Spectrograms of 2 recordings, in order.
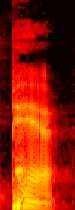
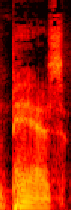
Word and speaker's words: pear: Apples and pears, en anglais, ça s'écrit P-E-A-R, mais on prononce bien pear, comme bear, comme l'ours, hein, on ne dit pas oui, beer, oui. Comme la bière, l'ours, on dit bien un bear.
